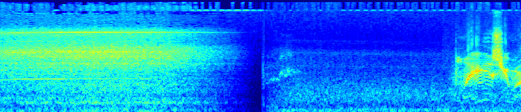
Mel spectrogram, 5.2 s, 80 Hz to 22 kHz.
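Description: A fighter jet roars on the runway during takeoff in Ace Combat 5, a loud continuous engine rush that cuts out briefly and then resumes, with a radio voice talking over it.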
